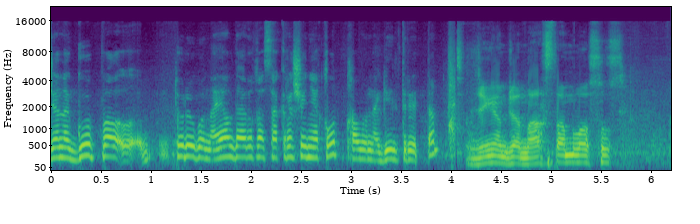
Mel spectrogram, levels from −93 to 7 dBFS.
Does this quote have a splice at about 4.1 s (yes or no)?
yes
